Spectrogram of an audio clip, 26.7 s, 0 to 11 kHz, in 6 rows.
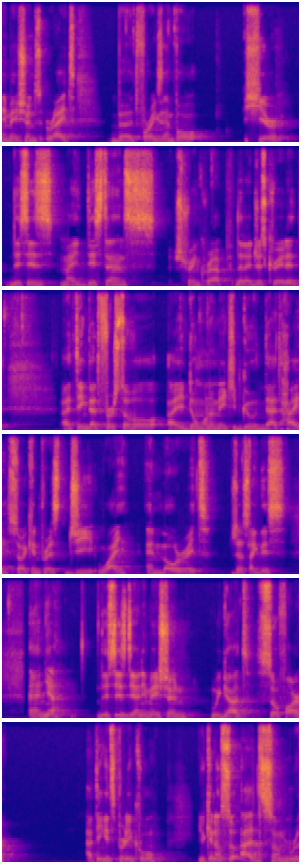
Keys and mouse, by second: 0.3 n, 1.8 click, 2.5 click, 3.2 KP_Decimal, 7.1-7.6 drag, 7.8 space, 8.4 space, 8.9-9.2 drag, 10.4 click, 10.6 click, 11.6 middle drag, 11.9 click, 12.7 g, 13.1 y, 17.0 click, 17.9 click, 18.3-18.9 drag, 19.5 click, 26.2 click, 26.5-26.7 middle drag.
